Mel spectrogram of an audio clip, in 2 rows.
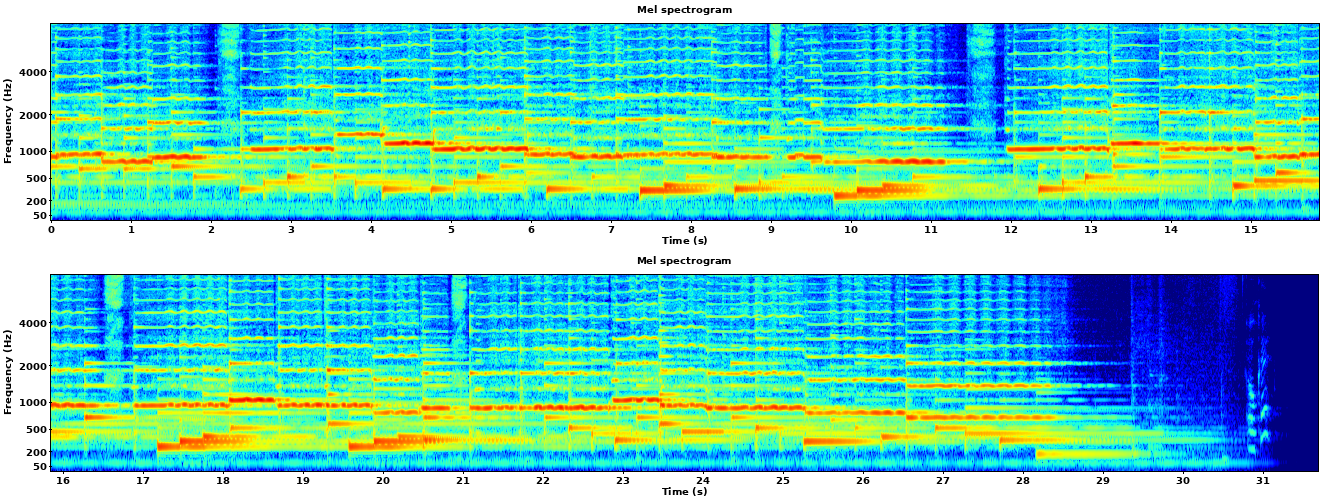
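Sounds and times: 
flute: 0.0s - 29.9s
harp: 0.0s - 30.4s.

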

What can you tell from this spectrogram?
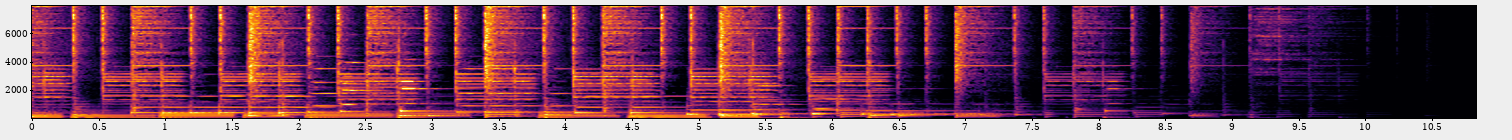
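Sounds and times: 
steel drum: 1.1s - 8.8s.

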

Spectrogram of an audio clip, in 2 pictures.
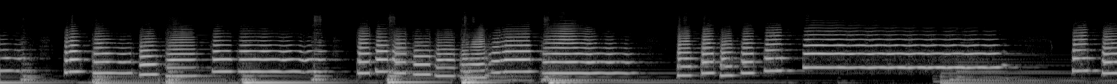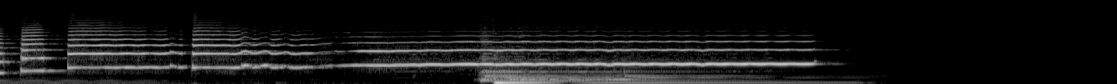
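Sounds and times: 
upright bass: 0.0s - 6.7s, 16.0s - 18.4s
trumpet: 0.0s - 19.7s.

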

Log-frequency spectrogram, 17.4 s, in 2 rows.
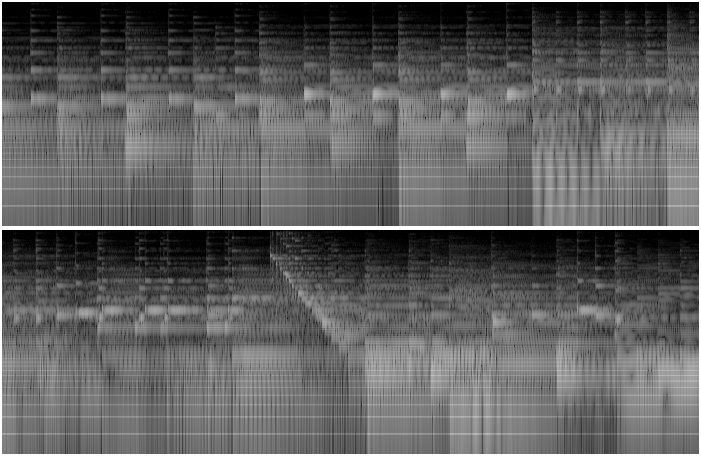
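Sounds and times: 
solo jazz piano: 0.0s - 17.4s.

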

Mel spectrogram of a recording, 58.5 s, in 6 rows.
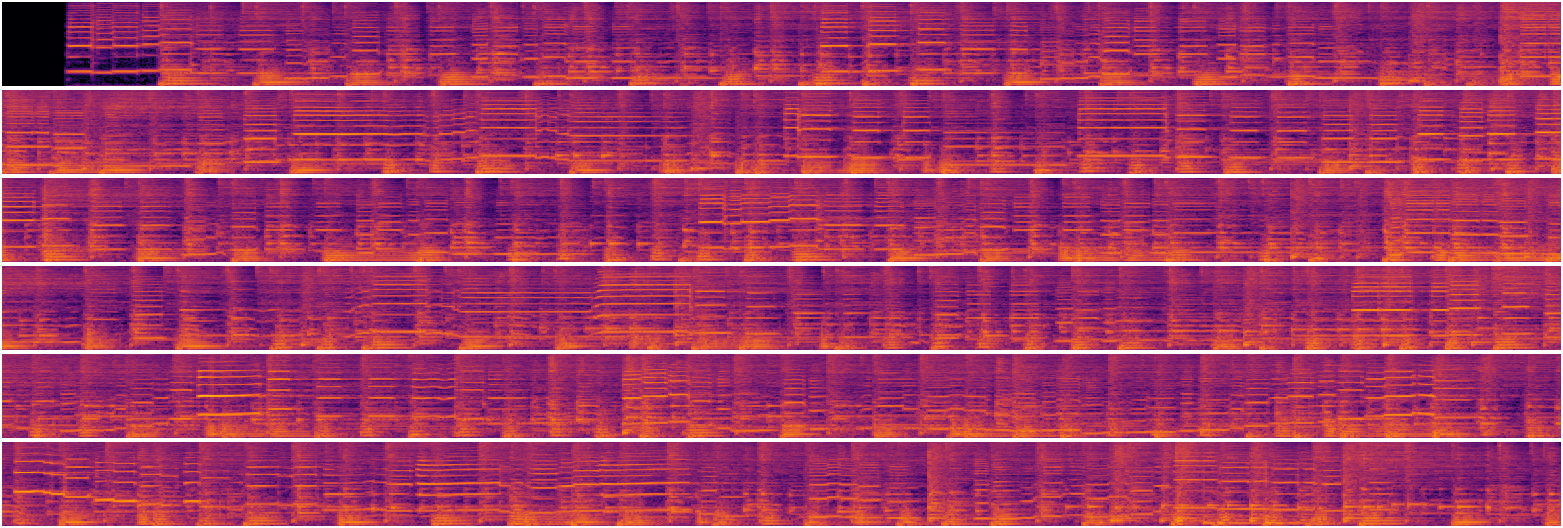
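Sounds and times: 
dixieland jazz quartet playing: 0.4s - 58.4s.

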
